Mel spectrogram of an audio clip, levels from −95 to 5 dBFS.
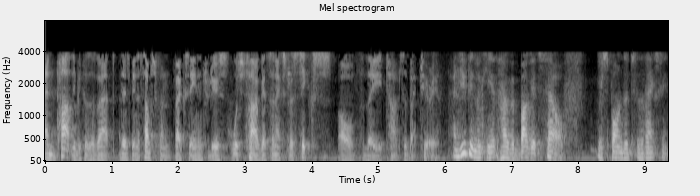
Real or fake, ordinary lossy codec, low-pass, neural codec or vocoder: fake; AAC, 16 kbps; 7.2 kHz; vocoder, 22.05 kHz, 80 mel bands, WaveNeXt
